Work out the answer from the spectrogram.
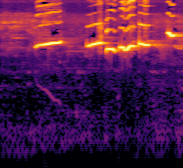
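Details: Oriental magpie-robin, male and female in duet as caged birds: one long level whistle, a pause, then quick wavering whistled notes, with a final high note.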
